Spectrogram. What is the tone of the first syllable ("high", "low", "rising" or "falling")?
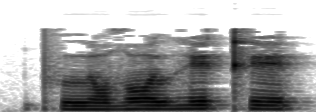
low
